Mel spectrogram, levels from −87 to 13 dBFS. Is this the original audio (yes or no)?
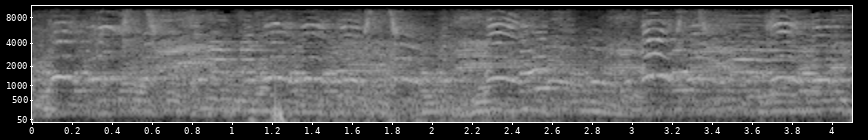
yes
